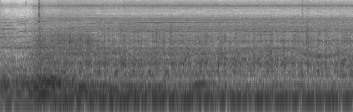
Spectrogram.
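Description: Newly fitted washing-machine motor of a Fujidenzo washer running under power and turning the tub pulley by its belt: a loud steady hum that drops away near the end. The motor is turning properly, so the motor replacement works.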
